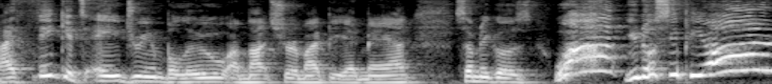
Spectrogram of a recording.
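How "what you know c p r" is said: high, loud, crazy yelling voice. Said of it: "And yells, like, in this crazy voice".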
